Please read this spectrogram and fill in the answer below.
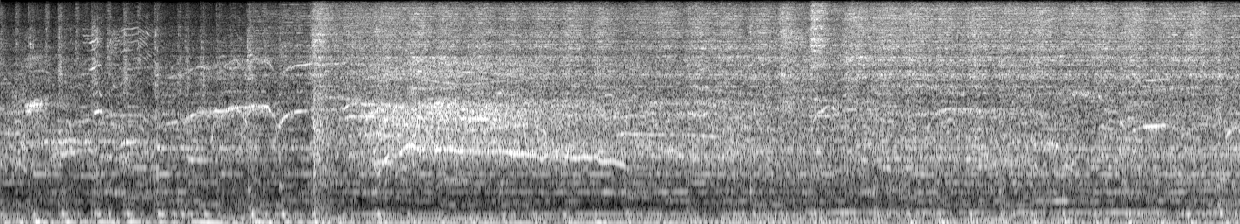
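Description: A live pop-rock band playing loudly through an arena sound system, heard from within the crowd, with fans screaming over it. The sound fills out suddenly about three seconds in, as the full band comes in.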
